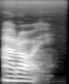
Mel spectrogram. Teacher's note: this whole word is pronounced in low tone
